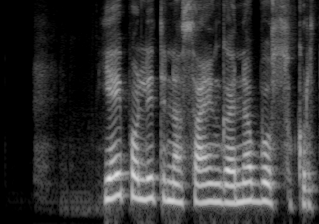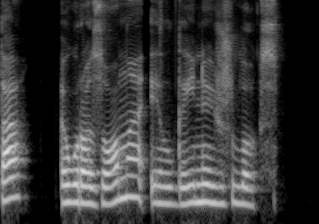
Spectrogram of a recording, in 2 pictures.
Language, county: Lithuanian, Panevėžys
